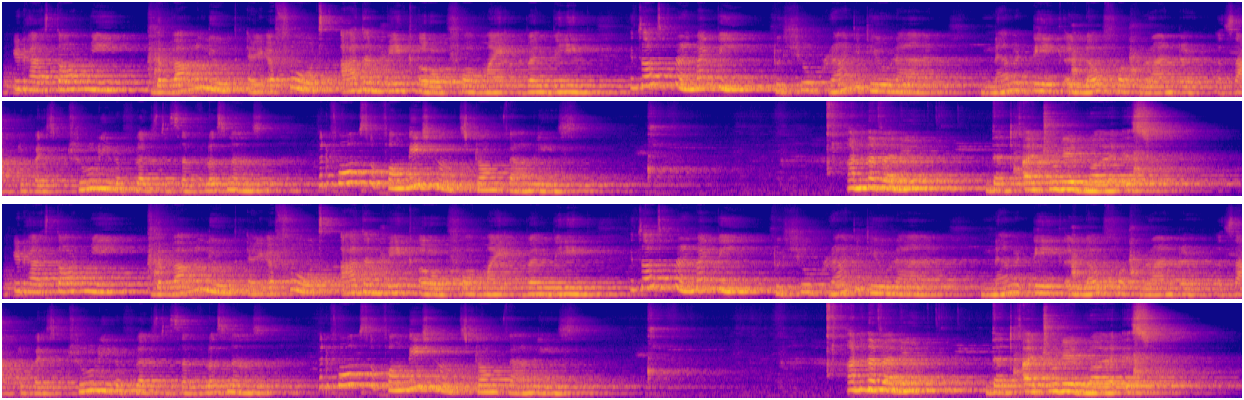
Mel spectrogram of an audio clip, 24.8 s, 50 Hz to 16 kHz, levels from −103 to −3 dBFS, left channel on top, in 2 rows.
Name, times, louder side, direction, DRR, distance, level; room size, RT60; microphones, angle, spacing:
voice 1, 0.1-1.2 1.5-5.9 6.3-9.4 9.8-15.0 15.6-18.0, left 1 dB, 10° left, -1 dB, 1.1 m, -29 dB
voice 2, 20.8-21.6 22.2-23.9, left 1 dB, 10° right, 0 dB, 1.0 m, -24 dB
9.4 x 6.8 x 7.0 m, 2.3 s
head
